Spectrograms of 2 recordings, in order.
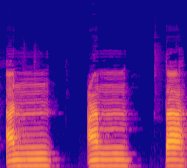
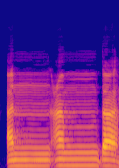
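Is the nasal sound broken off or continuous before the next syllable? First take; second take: broken; continuous. First: The nasal sound is cut off abruptly. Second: The nasal sound flows on without a break. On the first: The speaker calls it wrong. "tidak boleh putus suaranya. Maka tidak boleh kita baca" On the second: The speaker calls it right. "tapi ... maka tidak boleh putus suaranya"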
